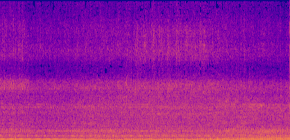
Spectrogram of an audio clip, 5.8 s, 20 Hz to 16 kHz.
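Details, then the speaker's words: 2006 ZX-10R inline-four, first start of the day: a steady, even idle with a smooth low rumble and no ticking, knocking or rattles, and no smoke; a healthy engine. "let me start it for you so you can kind of hear it [Music] you know smoke there's no issues with no engine rattles"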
